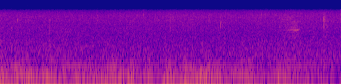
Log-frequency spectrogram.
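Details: Low rumbling noise like distant thunder or a vehicle engine, with a faint steady hum and no animal calls.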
